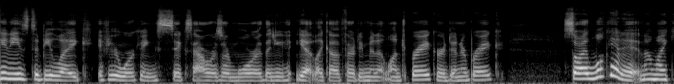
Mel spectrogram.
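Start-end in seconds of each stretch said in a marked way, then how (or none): none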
